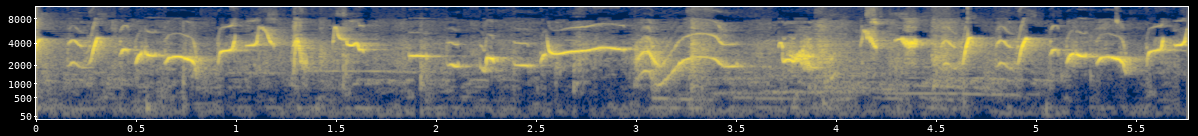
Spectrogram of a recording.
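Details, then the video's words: Oriental magpie-robin, a stressed bird, singing continuously in a rich medley of clear whistles, with rising and falling slurs, upswept notes and short chattering bits. A faint low rumble runs underneath. "Terapi menaikan kacer stres agar cepat bunyi kembali"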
